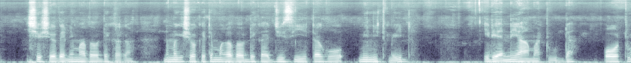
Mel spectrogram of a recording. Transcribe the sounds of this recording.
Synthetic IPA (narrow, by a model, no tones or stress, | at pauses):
iʃioʃɔðɛnemaðɔːdɛkaɣanamaɣeʃɔketɛmaɣaðaɔdɛkad͡ʒusietaɣɔminitmeid | eɾeanejamatudaɔtu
